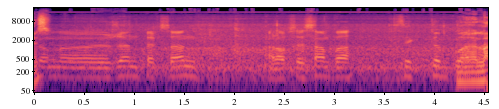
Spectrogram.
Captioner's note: French spoken audio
